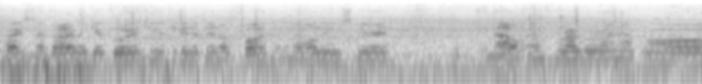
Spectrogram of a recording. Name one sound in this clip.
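A man chants a prayer in a steady, sung tone outdoors.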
